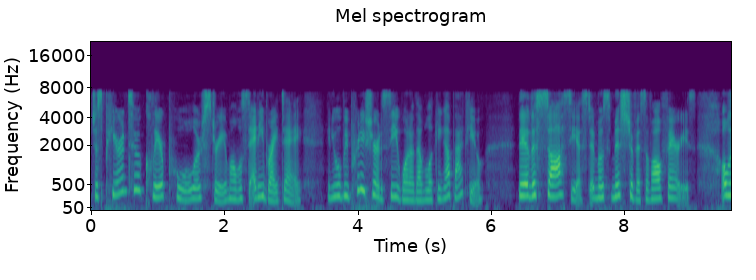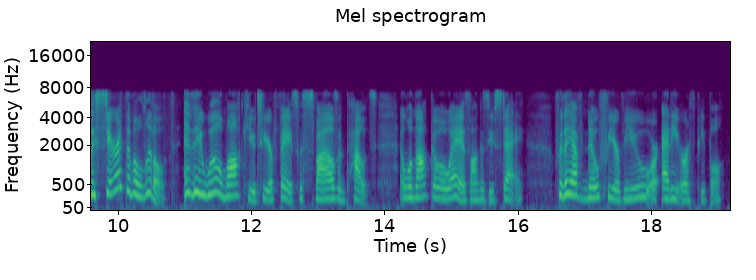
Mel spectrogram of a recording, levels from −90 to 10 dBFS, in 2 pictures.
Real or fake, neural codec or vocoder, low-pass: fake; codec, 16 kHz, 8 kbps, FunCodec, trained on Chinese and English, 25 frames a second; 7.2 kHz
